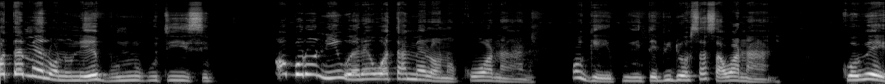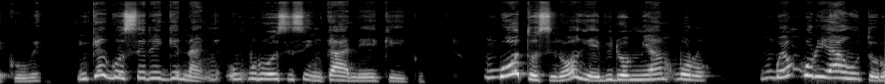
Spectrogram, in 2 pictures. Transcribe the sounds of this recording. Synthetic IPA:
wɔ˦ta˦me˦lɔ˨nʊ˨ne˨e˦bu˨n̩˦nu˦kʷu˦ti˦si˦ | ɔ˦bʊ˦ɾʊ˦ni˦we˨ɾe˦wɔ˦ta˦me˦lɔ˨nʊ˨kʊ˦wɔ˦na˨a̰˨nɪ̰˨ | ɔ˦ɡe˨kʷi˨te˨bi˦do˦sa˦sa˨wa˦na̰˨a̰˨nɪ˨ | ko˨we˦˨ko˨we˦ | ŋ̩˨ke˦ɡʊ˨sɪ˦ɾɪ˦ɡɪ˦na˨˦ŋ͡m̩˦k͡pʊ˦ɾu˦o˦si˦si˦ŋ̩˨ka˦a˨ne˨˦ke˨ko˨ | ŋ͡m̩˨ɡ͡bo˦o˦to˨si˨ɾɔ˦ɡe˨e˨bi˦do˦m̩˦mi˦a˦ŋ͡m̩˦k͡pʊ˦ɾʊ˦ | ŋ͡m̩˨ɡ͡be˦ŋ͡m̩˦k͡pʊ˦ɾʊ˦ja˦ɦʊ˦to˨ɾ

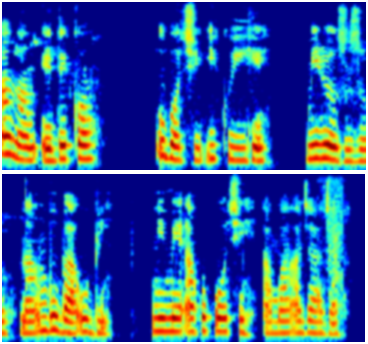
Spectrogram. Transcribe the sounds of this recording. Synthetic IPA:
a˦na˨m̩˨e˨de˦kɔ˦ | ʊ˦bɔ˨t͡ʃi˨ʔi˦ku˨i˦ɦe˦ | mi˦ɾi˦o˨zu˨zo˨na˨m̩˦bʊ˦ba˨ʔu˦bi˨ | ni˦me˦ʔa˦kʷʊ˦kʷo˦o˦t͡ʃi˨a˨ɡ͡ba˦a̰˦d͡ʒa˦a˨d͡ʒa˦

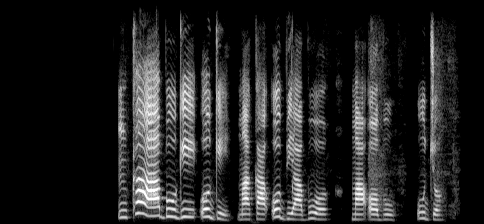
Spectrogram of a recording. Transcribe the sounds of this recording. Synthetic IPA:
ŋ̩˨ka˦bʊ˨ɡɪ˦o˦ɡe˨ma˨ka˨ʔo˦bi˨a˨bʊ˦ɔ˦ | ma˨ʔɔ˨bʊ˨ | ʊ˦d͡ʒɔ˦

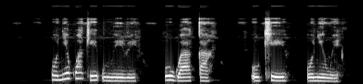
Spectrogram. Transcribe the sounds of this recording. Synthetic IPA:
o˦ɲe˦kʷa˦ke˨˦k͡pu˨ɾe˨ɾe˨ | ʊ˦ɡʷa˨a˦ka˦ | o˦kʰe˦ | o˦ɲe˦ŋʷe˨

